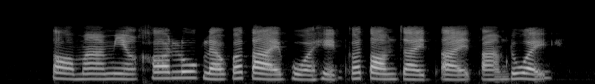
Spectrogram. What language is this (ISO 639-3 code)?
tha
